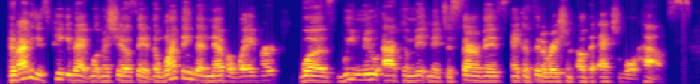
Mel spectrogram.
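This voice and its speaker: A man speaks with an American accent in a normal speaking voice, at fairly high pitch. His pace is moderate, with ordinary pitch variation and hardly any pauses. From US South, Alabama. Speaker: interior designer. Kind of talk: interview.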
